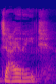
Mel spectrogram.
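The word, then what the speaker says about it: gyrate: GLE did gate children the word g y r a t e pronunciation is gyate ink blink in GLE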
